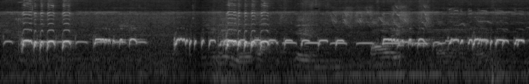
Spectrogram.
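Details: A lively local zebra dove sings to rile rivals and raise their breeding urge: repeated stuttering coo phrases with short pauses, loud trilled bursts at the start and middle, and faint lower notes beneath.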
